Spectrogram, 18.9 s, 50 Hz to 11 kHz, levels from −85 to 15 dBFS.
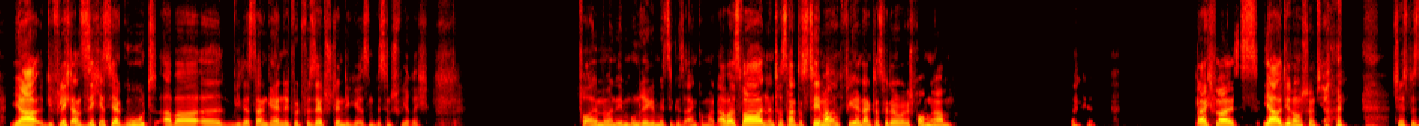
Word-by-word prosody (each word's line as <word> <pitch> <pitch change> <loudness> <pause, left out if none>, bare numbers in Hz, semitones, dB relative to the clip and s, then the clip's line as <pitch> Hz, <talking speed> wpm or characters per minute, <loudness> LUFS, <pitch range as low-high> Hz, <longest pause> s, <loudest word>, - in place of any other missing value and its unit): Ja, 130 +3 +7
die 145 +3 -11
Pflicht 220 +4 -1
an 175 -1 +1
sich 200 - -5
ist 245 - -6
ja 165 -4 +2
gut, 240 - -5
aber, 145 0 0
äh, - - -21
wie 145 - -10
das 160 +1 -6
dann 150 -2 -3
gehändelt 145 +1 -5
wird 145 -3 -8
für 135 - -9
Selbstständige, 120 -7 -5
ist 90 +2 -15
'n 100 - -12
bisschen 95 0 -14
schwierig. 90 -4 -16 2.0
Vor - - -4
allem, 120 +1 -3
wenn 120 - -4
man 120 0 -6
eben 120 +1 -6
unregelmäßiges 115 -3 -6
Einkommen 105 -3 -13
hat. 95 - -15
Aber 185 +2 +3
es 185 -1 -3
war 195 +1 +8
'n 190 - -7
interessantes 185 -3 -4
Thema. 240 - +3
Vielen 205 +2 -2
Dank, 195 -2 -1
dass 185 -2 -8
wir 190 - -5
darüber 180 -1 -2
gesprochen 220 +4 -4
haben. 95 -4 -4 1.6
Okay. 120 -2 -16 1.3
Gleichfalls. 180 - +3
Ja, 170 -3 +8
dir 180 +4 +2
noch 200 - +1
'n - - -3
schönen 180 0 -8
Tag. 165 +1 -5 0.6
Tschüss, 235 -6 -8
bis 190 -2 -9
155 Hz, 165 wpm, -22 LUFS, 120-185 Hz, 2.0 s, war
